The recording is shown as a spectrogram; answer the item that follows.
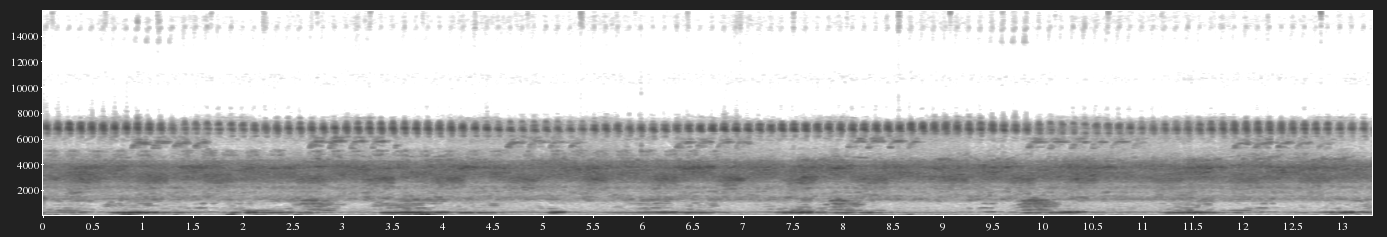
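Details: Insects calling near the recordist's home: a steady, fast, high pulsing trill runs without a break over a dense hissing chorus, with lower short buzzy bursts coming and going.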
